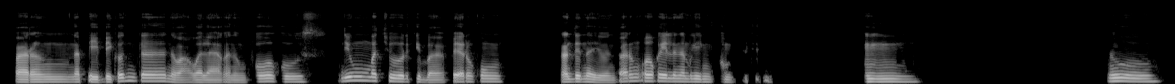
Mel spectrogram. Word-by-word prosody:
parang 115 0 +4 0.3
napipikon 120 +7 +1
ka 150 -1 +2
nawawala 105 -2 -1
ka - - -2
ng 105 0 -5
focus, 130 -2 -2
yung 180 +4 +1
maturity 145 -7 0
ba 105 0 -2
pero 130 - +2
kung 135 0 -2 0.6
nandun 130 +2 +3
na 125 - +4
yun 100 -1 0
parang 155 +3 0
okay 150 0 +4
lang 140 -1 0
na 135 - -1
maging 125 -2 -1
competitive. 115 -2 -11 1.0
Mm. 130 -2 -1 1.9
Oo. 140 -2 +1
130 Hz, 115 wpm, -24 LUFS, 115-145 Hz, 1.9 s, parang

